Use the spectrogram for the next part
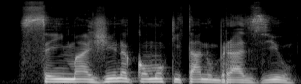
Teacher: In informal speech, você often gets shortened to se, and está usually gets shortened to tá.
